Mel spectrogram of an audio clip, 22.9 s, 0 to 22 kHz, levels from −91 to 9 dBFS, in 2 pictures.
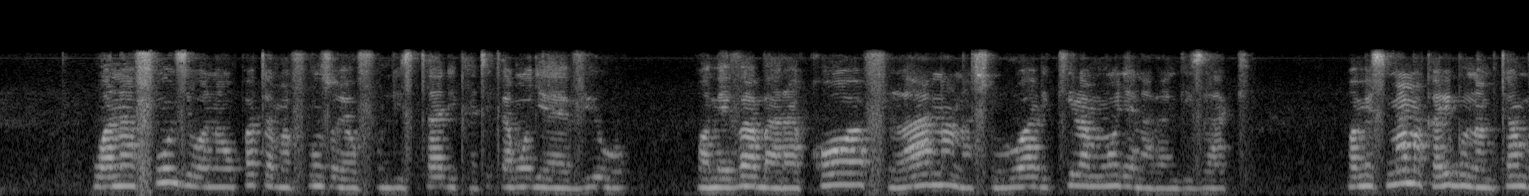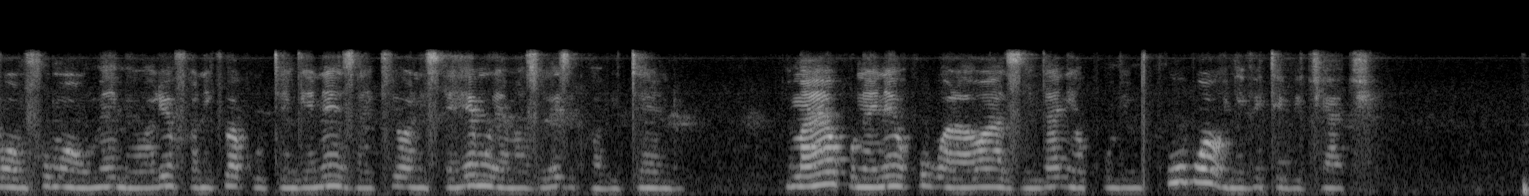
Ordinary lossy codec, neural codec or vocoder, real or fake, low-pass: Opus, 32 kbps; none; real; 7.2 kHz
